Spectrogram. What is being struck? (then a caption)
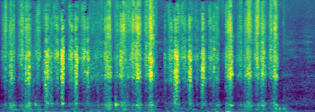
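Foam microphone windscreen. A small, soft yellow foam windscreen on a black desktop microphone is rubbed and squeezed with the fingertips and palms of both hands throughout. This produces a steady run of close, muffled scratching and crunching rustles with a low, boomy thump underneath. The sound fades out quietly near the end.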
